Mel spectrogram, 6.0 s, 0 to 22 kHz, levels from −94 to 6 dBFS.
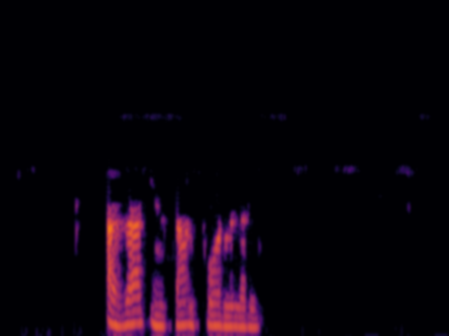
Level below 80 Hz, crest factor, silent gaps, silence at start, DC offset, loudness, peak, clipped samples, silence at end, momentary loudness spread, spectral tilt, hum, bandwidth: -76 dBFS; 24 dB; none; 1.4 s; under 0.1%; -33 LUFS; -12 dBFS; under 0.1%; 2.55 s; 12 LU; -9 dB/octave; none; 5.6 kHz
